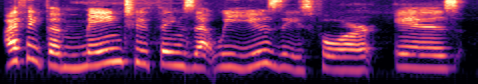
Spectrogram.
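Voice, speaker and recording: American woman, higher-pitched voice, chatty, casual product review, co-host, conversational. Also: unhurried, mellow.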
